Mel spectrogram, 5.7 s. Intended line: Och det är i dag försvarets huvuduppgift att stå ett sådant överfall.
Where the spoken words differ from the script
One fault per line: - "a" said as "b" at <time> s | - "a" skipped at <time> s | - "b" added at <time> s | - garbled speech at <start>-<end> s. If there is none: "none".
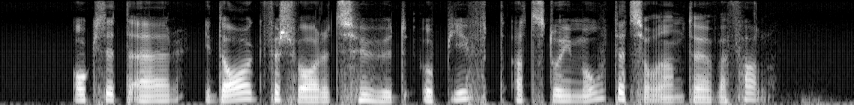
- "emot" added at 3.8 s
